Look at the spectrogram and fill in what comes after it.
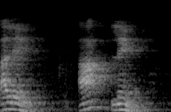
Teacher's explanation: Oxítona, né? Porque a última sílaba é tônica. Terminada em EM.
